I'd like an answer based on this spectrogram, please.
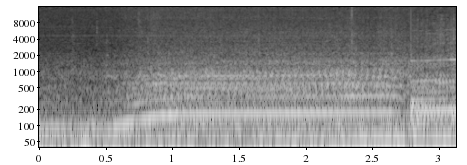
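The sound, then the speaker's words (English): A car engine accelerates hard during a merge: a loud, continuous mechanical roar whose pitch climbs steeply, then holds as a steady strained drone with a brief shift near the end. “I'm going to accelerate. Brace yourself.”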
